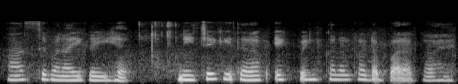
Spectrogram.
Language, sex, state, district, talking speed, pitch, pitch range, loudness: Hindi, female, Andhra Pradesh, Anantapur, 210 wpm, 210 Hz, 195-225 Hz, -16 LUFS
